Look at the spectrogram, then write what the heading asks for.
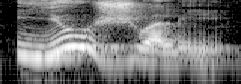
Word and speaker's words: usually: Usually or generally.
